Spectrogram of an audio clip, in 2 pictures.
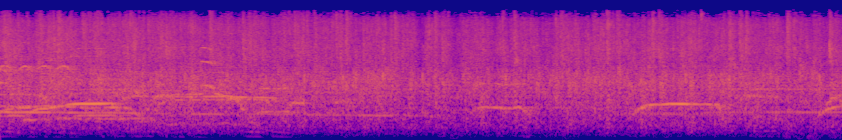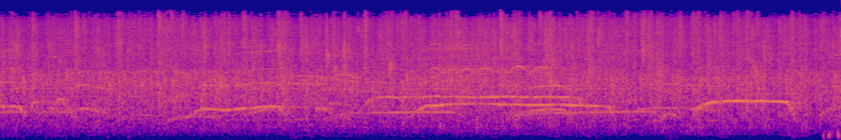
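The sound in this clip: Audience applause thanking performers at an event with workshops, dense steady clapping that runs without a break, fairly quiet.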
